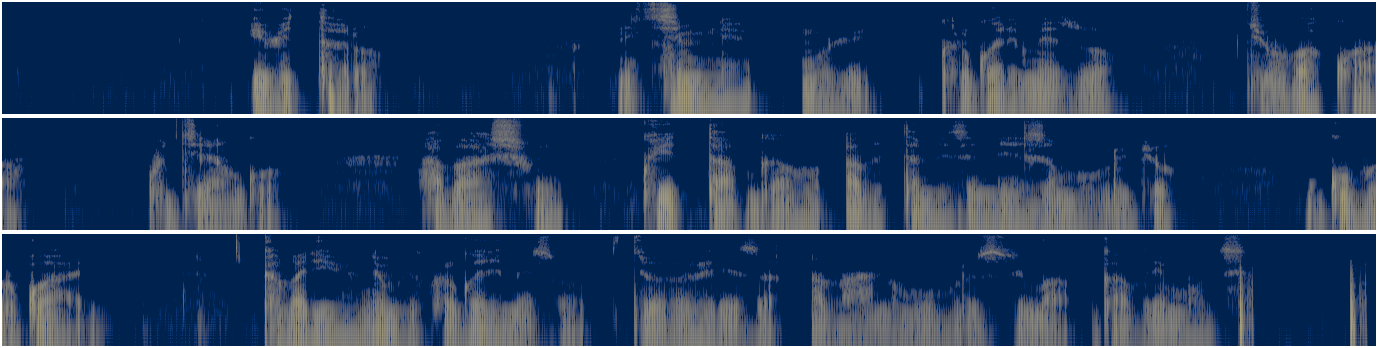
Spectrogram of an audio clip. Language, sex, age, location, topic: Kinyarwanda, male, 25-35, Kigali, government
